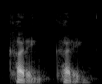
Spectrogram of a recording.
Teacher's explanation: in America, we change the t to a fast d when it's between vowels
